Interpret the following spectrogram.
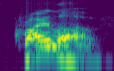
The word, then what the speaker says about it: Krylov: And look that fight against um um Krylov Let me pronounce this last thing correctly. Um Krylov.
